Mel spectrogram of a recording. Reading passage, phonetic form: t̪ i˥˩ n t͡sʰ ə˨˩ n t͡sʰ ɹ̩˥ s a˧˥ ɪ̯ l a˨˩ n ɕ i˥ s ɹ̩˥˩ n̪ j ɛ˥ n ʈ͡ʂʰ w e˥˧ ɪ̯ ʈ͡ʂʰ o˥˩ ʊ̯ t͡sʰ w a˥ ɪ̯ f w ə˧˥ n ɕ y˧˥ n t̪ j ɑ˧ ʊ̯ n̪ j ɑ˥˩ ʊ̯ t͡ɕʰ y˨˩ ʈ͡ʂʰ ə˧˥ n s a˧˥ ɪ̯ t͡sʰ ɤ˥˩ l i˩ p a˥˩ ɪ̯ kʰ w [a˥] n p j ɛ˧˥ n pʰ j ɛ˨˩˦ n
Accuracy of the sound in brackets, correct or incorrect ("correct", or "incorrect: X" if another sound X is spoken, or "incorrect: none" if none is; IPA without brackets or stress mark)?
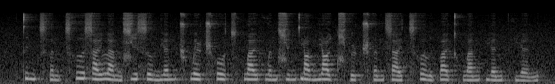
incorrect: a˧˥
